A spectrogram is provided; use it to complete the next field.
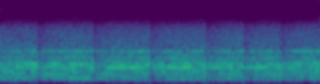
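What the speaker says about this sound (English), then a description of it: "into a big reverb." A dub techno loop runs through a big reverb, a washed-out, band-limited chordal texture that pulses in a steady rhythm, moderately loud with no voices.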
